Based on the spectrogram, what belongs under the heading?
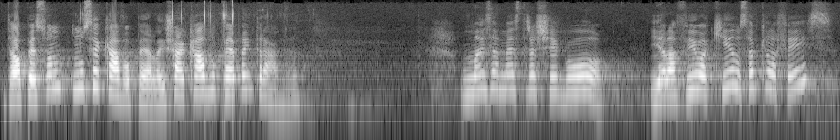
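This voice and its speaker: A Buddhist teacher, a woman, talks to her students in a loose, chatty way, checking in with them after nearly every sentence. Her voice sits a little high for a woman. The recording carries a long hall reverb. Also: animated, fairly quick. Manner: conversational, frequent tag questions, acts out quoted voices. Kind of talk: dharma talk.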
